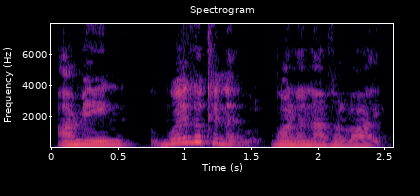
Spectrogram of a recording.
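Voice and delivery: ordinary delivery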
